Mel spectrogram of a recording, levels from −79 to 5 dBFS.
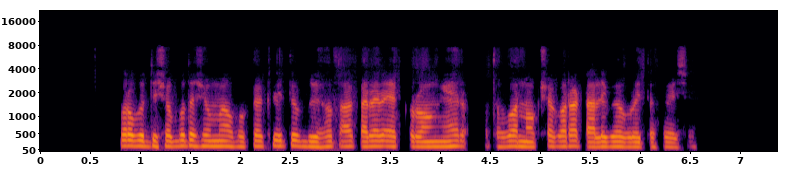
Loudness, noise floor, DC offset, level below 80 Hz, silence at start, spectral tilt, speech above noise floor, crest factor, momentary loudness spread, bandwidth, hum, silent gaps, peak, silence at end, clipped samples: -20 LUFS; under -90 dBFS; under 0.1%; -56 dBFS; 0.8 s; -8.5 dB/octave; over 71 dB; 18 dB; 7 LU; 7.8 kHz; none; 4.31-4.44 s; -2 dBFS; 0.8 s; under 0.1%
